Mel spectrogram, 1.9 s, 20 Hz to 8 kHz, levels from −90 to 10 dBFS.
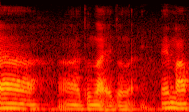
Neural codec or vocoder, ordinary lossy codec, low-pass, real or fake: none; none; 7.2 kHz; real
